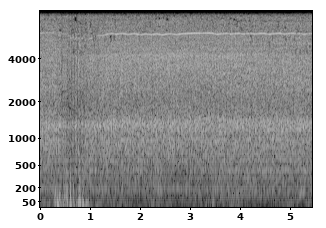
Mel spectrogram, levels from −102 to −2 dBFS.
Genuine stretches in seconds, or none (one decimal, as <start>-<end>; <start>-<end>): 0.0-5.5

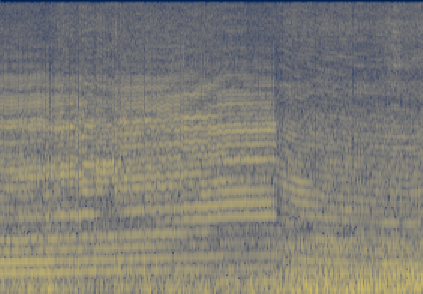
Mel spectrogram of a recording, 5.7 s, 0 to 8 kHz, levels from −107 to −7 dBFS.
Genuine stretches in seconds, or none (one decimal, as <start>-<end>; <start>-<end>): 0.0-5.7

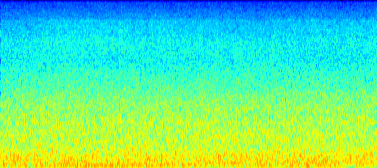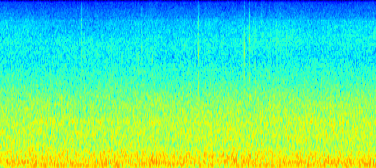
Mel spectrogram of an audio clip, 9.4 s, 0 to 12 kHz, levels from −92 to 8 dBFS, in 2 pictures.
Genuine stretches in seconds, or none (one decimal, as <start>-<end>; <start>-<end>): 0.0-0.4; 3.5-9.4

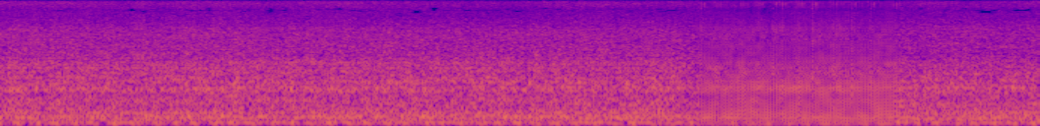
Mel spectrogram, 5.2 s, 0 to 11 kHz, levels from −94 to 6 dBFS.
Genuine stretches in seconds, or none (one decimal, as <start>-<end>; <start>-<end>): 0.0-3.5; 4.5-5.2

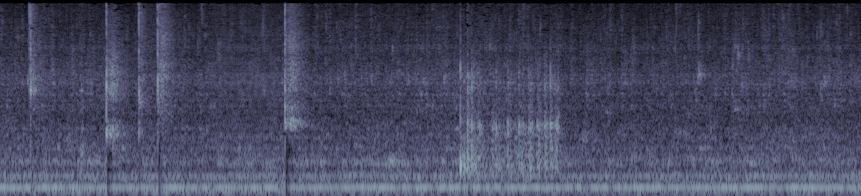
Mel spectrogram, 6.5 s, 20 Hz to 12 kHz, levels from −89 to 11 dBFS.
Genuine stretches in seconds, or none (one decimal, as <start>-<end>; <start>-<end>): 0.0-1.6; 2.1-6.5

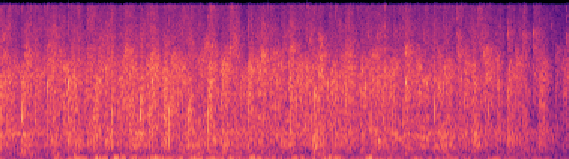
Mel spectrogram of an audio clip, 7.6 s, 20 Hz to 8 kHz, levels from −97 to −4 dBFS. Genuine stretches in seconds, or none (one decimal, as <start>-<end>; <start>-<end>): 0.0-1.2; 5.8-7.6

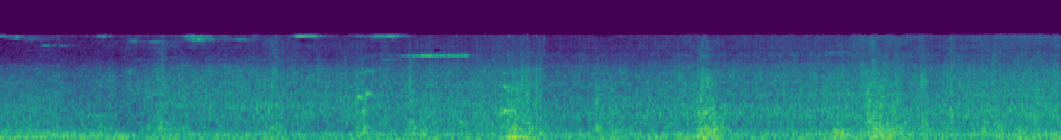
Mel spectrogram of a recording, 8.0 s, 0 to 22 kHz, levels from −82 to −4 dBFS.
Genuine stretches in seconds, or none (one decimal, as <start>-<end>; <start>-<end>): 0.0-0.5; 3.8-4.4; 6.9-8.0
